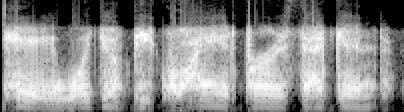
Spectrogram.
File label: request quiet, swat fem; Source Model Packs; Counter Strike Model Pack; CS2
